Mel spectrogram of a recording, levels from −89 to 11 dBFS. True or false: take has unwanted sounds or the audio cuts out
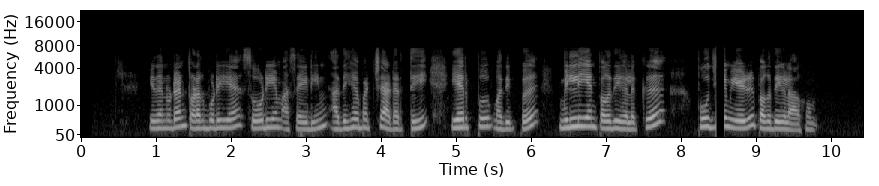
true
